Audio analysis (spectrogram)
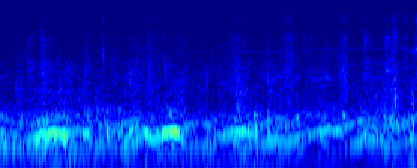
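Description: Soft, rolling coos from a racing pigeon at a club loft after a long-distance race, repeated in an even rhythm at close range, with quiet ambient noise and no speech.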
